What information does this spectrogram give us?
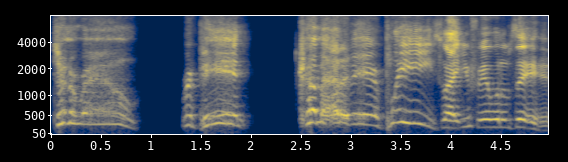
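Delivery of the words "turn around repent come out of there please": loud, high, drawn-out yelling and hollering. Speaker calling out to listeners, yelling and hollering. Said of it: "That's why I'm yelling and hollering".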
